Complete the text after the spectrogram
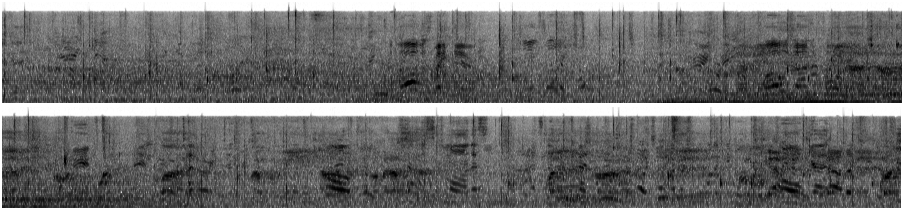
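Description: A crowd of men and women chatter and call out nearby and across open courts.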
